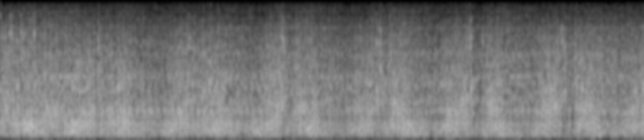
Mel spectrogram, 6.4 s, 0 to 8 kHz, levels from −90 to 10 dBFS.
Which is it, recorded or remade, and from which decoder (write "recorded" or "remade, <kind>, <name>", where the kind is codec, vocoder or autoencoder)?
remade, vocoder, HiFi-GAN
